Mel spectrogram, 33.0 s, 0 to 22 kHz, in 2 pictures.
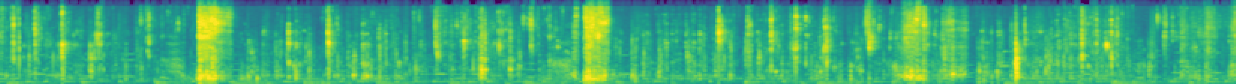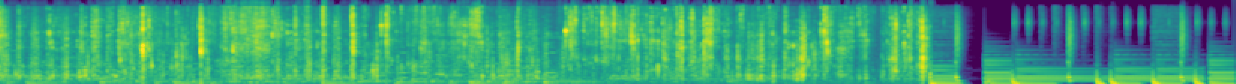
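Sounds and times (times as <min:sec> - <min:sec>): crunching and chewing food: 0:00.0 - 0:29.0.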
